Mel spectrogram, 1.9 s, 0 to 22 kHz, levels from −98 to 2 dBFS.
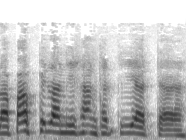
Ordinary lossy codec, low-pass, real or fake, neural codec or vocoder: MP3, 48 kbps; 14.4 kHz; fake; codec, 44.1 kHz, 3.4 kbps, Pupu-Codec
